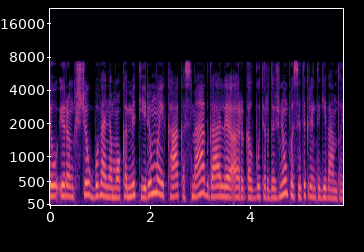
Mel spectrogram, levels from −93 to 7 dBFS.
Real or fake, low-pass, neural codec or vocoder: real; 7.2 kHz; none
